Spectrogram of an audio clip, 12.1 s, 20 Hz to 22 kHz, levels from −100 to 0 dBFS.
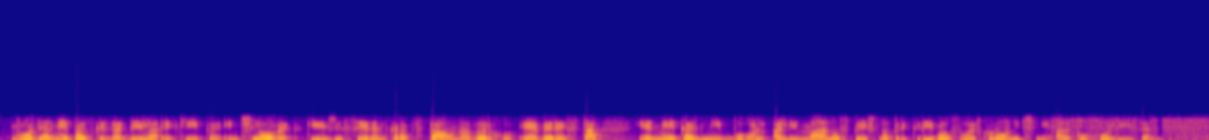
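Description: Throughout the speech, the line runs through a G.729 codec, and the sound fits the 8 kbit/s G.729A variant. The encoder models each short frame as a vocal tract filter, a pitch predictor and a handful of pulses, so the decoder rebuilds an approximation rather than the waveform itself. The band is limited to about 250 Hz to 3.5 kHz, and the coding damage is plainly audible as a thin, slightly rough, synthetic quality on every syllable.

At 3.18 s, VoIP packet loss concealed by the speech codec occurs. About 20 ms of audio never arrives, which fits a single lost packet. The decoder fills the gap by extending its last pitch and filter at falling gain, and because each frame depends on the one before, the disturbance carries on to about 3.28 s. It sounds like a brief stretched smear, with the speech weak and slightly distorted as it recovers.

The same packet loss concealment occurs again from 7.41 s to 7.57 s, this time over about 40 ms of lost audio, which points to two consecutive packets. 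The longer extrapolation stretches the last sound into a fading tone or coloured noise. The speech then takes a moment to regain its normal strength and clarity.

From 9.76 s to the end of the clip, computer activity noise appears. Changing load in the computer disturbs the ground shared with the audio circuit and injects an electrical signal that has nothing to do with the speech. It is heard as a pulse train repeating at around 150 Hz, roughly 25 dB below the speech, and it follows the machine's activity rather than the talker.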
